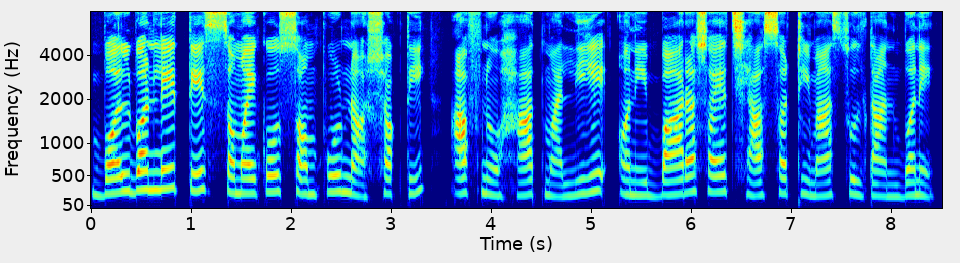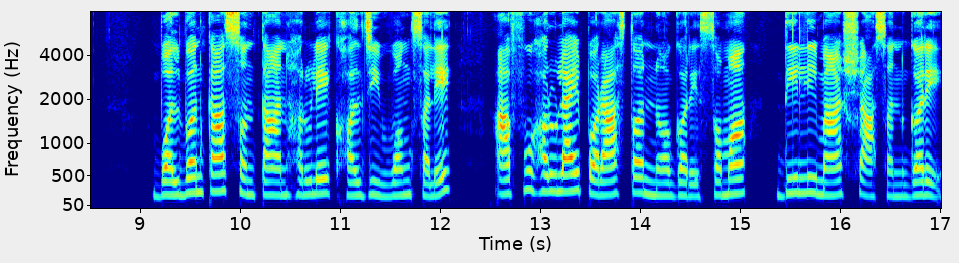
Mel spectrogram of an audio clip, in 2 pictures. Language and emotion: Nepali, neutral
